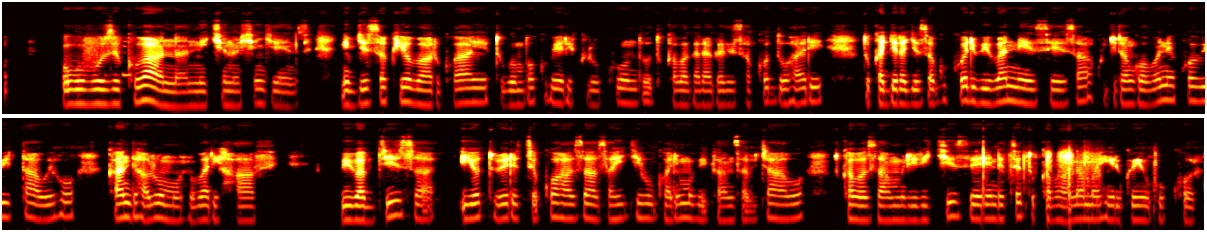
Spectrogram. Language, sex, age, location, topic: Kinyarwanda, female, 25-35, Kigali, health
